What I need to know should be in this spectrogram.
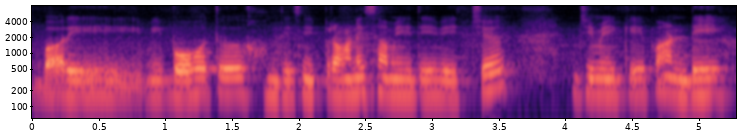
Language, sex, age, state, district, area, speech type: Punjabi, female, 30-45, Punjab, Ludhiana, urban, spontaneous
